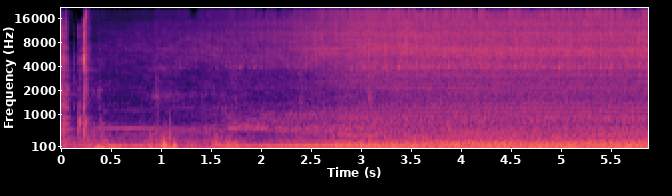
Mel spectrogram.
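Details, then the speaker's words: Trane package A/C, one month old, compressor overheated in about 103°F heat with open internal overload, cooled with water and restarted; steady loud low drone with rough hum, pressures unchanged. Compressor runs without pumping, suspected shattered internal scroll. "But anyways, there's the pressures. You can see it's not doing anything. And I've heard there was like an email or a bulletin put up or something saying that essentially the corkscrew inside, which is the blades that spin, that they are shattering"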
